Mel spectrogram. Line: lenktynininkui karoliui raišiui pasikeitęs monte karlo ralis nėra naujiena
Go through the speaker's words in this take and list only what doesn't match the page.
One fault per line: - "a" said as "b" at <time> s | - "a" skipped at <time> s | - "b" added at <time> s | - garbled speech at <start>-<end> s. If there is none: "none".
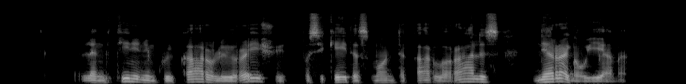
none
